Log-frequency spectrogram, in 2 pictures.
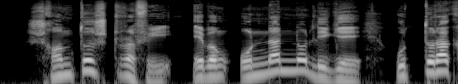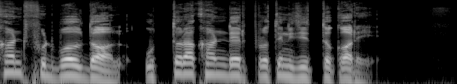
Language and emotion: Bengali, neutral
